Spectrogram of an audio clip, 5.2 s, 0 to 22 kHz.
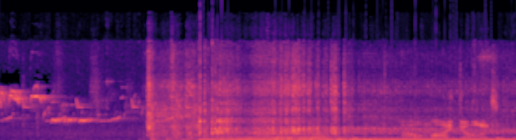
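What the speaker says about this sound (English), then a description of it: "they've basically done him a custom straight-through exhaust, and this is what it sounds like" A BMW 135i coupe with a custom straight-through exhaust starts and revs loudly up close, its engine roar jumping in after a quiet start with birdsong, then holding a raw, rasping drone with rising rev sweeps.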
